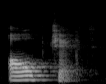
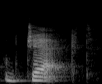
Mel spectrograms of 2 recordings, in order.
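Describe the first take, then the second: First: The stress is on the first syllable. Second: The stress is on the second syllable. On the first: It is used as a noun. "For noun we have object" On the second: It is used as a verb. "for verb we have object"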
